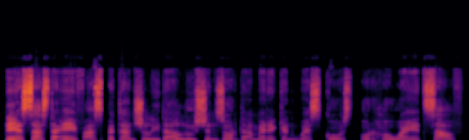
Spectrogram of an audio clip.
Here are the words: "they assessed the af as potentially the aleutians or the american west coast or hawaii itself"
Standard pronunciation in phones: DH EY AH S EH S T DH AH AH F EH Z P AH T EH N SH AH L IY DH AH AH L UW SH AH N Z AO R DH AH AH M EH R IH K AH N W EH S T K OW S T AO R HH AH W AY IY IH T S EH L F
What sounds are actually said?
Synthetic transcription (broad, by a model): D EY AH S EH S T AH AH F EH S P AH T EH N SH AH L IY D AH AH L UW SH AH N S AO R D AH AH M EH R IH K AH N W EH S T K OW S T AO R HH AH W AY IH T S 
